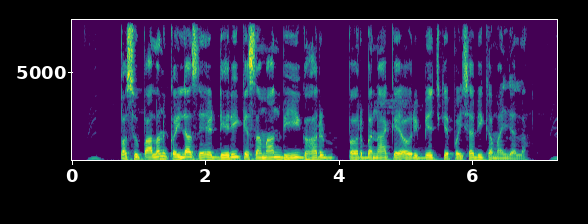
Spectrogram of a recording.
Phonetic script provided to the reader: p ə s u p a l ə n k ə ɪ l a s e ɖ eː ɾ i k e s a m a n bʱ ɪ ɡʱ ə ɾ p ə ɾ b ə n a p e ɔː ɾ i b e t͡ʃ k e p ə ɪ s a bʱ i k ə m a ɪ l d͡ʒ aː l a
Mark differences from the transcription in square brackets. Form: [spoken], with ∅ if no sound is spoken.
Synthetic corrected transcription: p ə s u p a l ə n k ə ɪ l a s e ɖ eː ɾ i k e s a m a n bʱ [i] ɡʱ ə ɾ p ə ɾ b ə n a [k] e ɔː ɾ i b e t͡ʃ k e p ə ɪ s a bʱ i k ə m a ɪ l d͡ʒ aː l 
